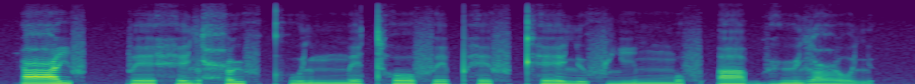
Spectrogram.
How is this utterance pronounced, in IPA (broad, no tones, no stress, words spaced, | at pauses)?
ʕif pːehelʲ ħʉfkʰulʲmːe tʰofepʰef kʰelʲufʎimːof ʔa bʱʉlʲʕolʲ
